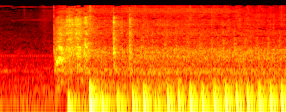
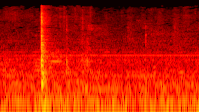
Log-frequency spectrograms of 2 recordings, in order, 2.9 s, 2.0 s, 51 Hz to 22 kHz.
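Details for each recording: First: Motorcycle that would not crank despite 12.4 V battery, after cleaning the starter motor's dirty, carbon-fouled brushes and commutator; short crank then fires at once with even beat about three pulses a second; normal start. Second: Hai akal kita starter dia masih cetakcetak nah tapi dari dinamo staternya ia enggak mau ngangkat sama sekali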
